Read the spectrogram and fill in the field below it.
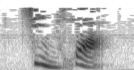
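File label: "进化", Mandarin Chinese; chinese flashcards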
